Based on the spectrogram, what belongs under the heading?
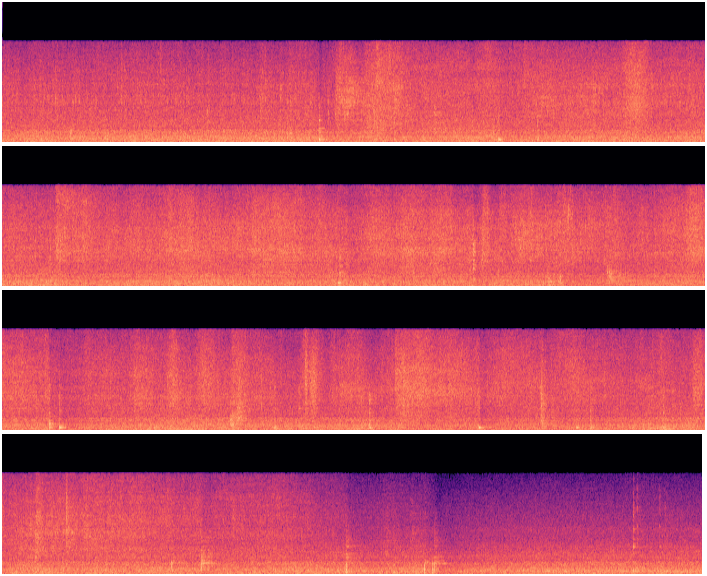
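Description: Food sizzling steadily in a hot pot while it is stir-fried, with short clicks and taps from the stirring utensil now and then.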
